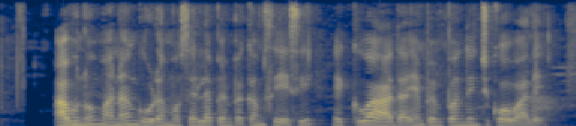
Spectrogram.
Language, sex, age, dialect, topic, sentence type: Telugu, female, 25-30, Telangana, agriculture, statement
